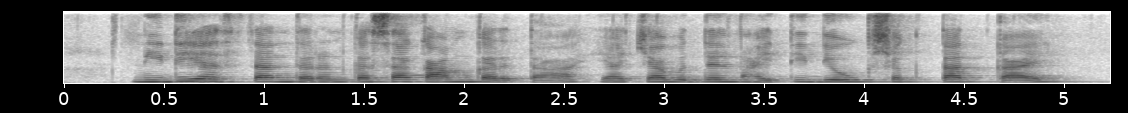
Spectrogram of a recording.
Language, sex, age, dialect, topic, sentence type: Marathi, female, 18-24, Southern Konkan, banking, question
